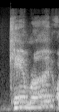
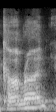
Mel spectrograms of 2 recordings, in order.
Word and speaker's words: Kamron: And I was like, my name is, there's different ways to pronounce it. So Kamron or Kamron is how you can do it.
